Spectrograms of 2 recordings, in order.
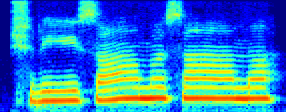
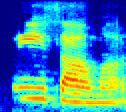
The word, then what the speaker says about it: त्रिसामा: त्रिसामा सामग सामेति कवचम श्री सामसा ग सामेति कवचम त्रिसामा श्रीसामा नहीं त्रिसा त्रिसामा जो हमने अभी देखा वेद के तीन गुणों के साथ वो त्रिसा त्रिसा त्रिसा त्रिसामा सामवेद के वो तीन गुण है इनके अंदर त्रिसामा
